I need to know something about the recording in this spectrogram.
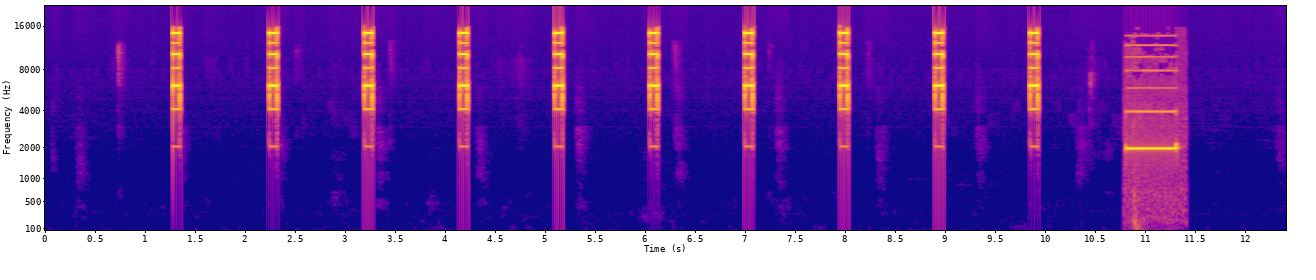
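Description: Countdown timer sound effect: ten short high ticks about a second apart, then a single short alarm-clock beep. It counts off and ends a ten-second hold.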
